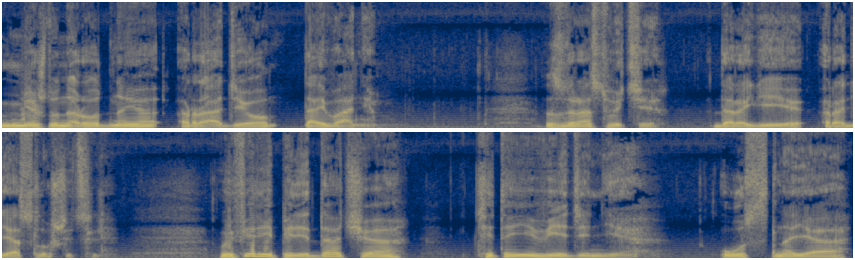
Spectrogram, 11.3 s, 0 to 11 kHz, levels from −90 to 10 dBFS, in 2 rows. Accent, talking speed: native, 60 wpm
